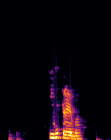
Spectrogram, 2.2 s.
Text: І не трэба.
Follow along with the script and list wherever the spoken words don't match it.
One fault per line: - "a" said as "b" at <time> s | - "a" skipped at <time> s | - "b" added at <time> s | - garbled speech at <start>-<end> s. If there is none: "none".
none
